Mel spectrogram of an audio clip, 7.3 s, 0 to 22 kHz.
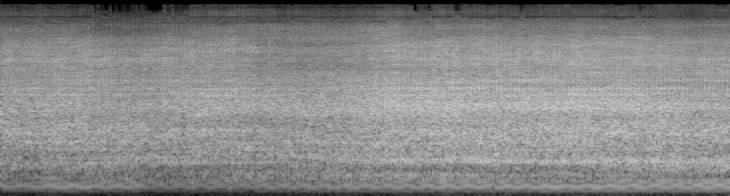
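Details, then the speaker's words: Early-1990s Craftsman GT6000 tractor with a Kohler Magnum 18HP, just after a complete carburetor cleaning and rebuild, with a smooth, even idle, a steady beat and no misses or surging; it sounds healthy. "amazing my goodness that sounds so nice this is one of those engines that I think if you take care of it just going to run forever"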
